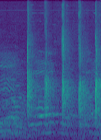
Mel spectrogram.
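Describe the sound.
One person gives a slow golf clap: five sharp, evenly spaced claps about a third of a second apart, with a faint murmur of voices underneath.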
